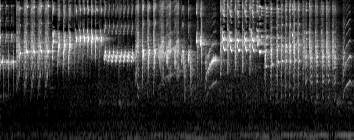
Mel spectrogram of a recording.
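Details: Red siskin song, used for song training: a fast, continuous high twittering of buzzy trills and clear whistled notes, shifting pitch every second or so, with no other sounds.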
